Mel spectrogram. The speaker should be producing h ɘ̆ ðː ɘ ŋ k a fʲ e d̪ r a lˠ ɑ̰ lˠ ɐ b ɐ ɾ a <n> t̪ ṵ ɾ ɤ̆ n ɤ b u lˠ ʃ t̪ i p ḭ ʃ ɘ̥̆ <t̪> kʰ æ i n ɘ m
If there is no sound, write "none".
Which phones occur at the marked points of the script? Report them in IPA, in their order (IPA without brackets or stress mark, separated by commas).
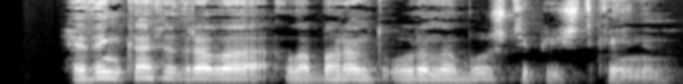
n, t̪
